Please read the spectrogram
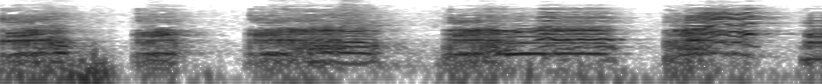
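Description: Pig sound effect: a run of about five squeals in quick succession, each under a second long, with short gaps between them.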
